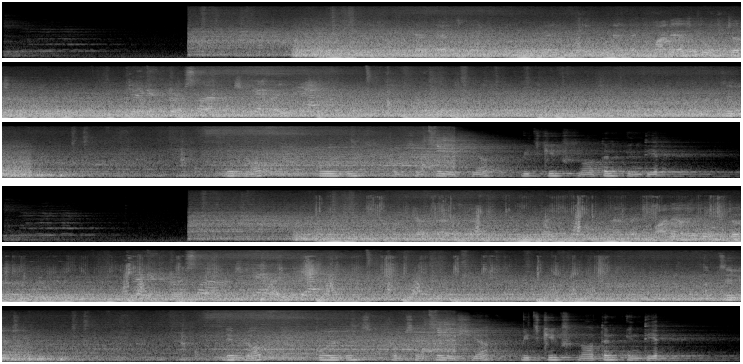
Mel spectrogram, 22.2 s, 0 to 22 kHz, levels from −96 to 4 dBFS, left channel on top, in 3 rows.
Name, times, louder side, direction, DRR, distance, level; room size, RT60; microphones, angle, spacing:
sound 1, 1.9-19.3, equal, 20° left, 0.8 m, -35 dB
sound 2, 2.9-15.1, left 4 dB, 85° left, 0.5 m, -26 dB
sound 3, 3.1-9.7 10.0-12.5 12.7-13.8, right 3 dB, 80° right, 0.6 m, -30 dB
voice 1, 4.1-4.8 5.3-5.6 6.1-8.3 8.6-10.3, left 1 dB, 70° left, -1 dB, 2.4 m, -30 dB
voice 2, 14.4-15.1 17.0-17.5 17.9-19.7 20.0-21.3, right 1 dB, 40° right, 3 dB, 0.8 m, -30 dB
28.0 x 12.0 x 2.2 m, 2.2 s
head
